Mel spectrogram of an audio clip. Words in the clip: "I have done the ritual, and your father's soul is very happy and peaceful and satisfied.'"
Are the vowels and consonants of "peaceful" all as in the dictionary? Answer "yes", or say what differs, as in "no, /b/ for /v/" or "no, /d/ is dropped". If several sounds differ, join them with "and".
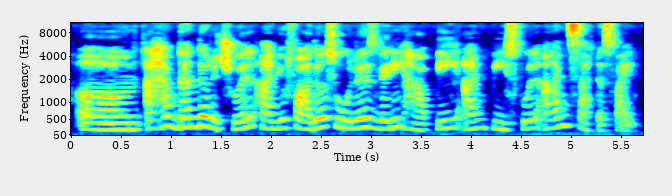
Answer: yes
